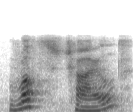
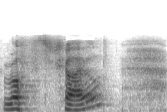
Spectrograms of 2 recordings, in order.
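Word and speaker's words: Rothschild: at the V again Roth's child it's a famous name and if you like wine yeah you might want to pronounce it when you go for a bottle of it Roth's child uh Bengal again we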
